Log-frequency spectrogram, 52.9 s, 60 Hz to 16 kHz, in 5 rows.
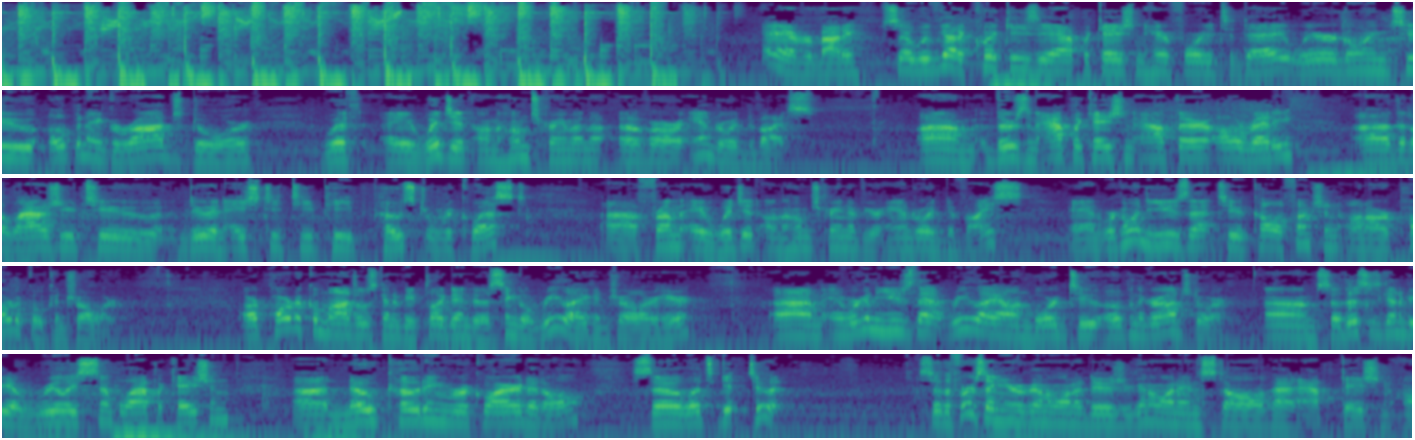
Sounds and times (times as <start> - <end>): Speech: 5.7 - 16.7, 17.4 - 32.7, 33.5 - 48.3, 49.2 - 52.9.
